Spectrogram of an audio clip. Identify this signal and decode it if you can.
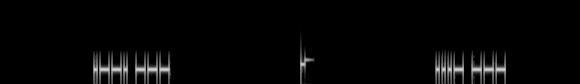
Morse code, heard as a keyed tone, about 39 wpm, 700 Hz. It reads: PO VO
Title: Top Two Letter Combinations in Words 40wpm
